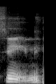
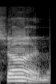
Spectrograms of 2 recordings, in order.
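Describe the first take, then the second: First: "Scene" with an s sound, like the word scene; "Scene" read off the spelling with an s start. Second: "Sean" with a sh sound, like shawn, insisted louder; "Sean" said shawn, with a louder correcting push. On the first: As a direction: pronounce "Scene" as seen, starting with a hissed s. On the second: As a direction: pronounce "Sean" as shawn, firmly. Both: Retold or imitated. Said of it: "That's how you pronounce that".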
